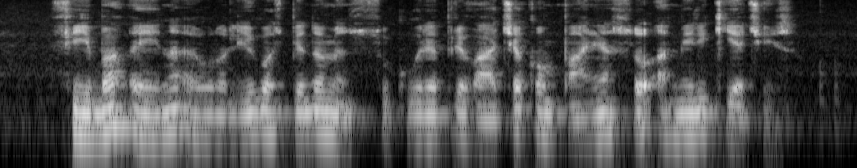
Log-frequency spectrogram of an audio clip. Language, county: Lithuanian, Kaunas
